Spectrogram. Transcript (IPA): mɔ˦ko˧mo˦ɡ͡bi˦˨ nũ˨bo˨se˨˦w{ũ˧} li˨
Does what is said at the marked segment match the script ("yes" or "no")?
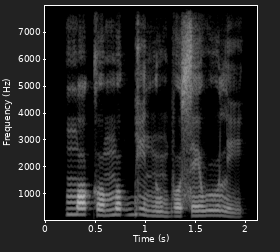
no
